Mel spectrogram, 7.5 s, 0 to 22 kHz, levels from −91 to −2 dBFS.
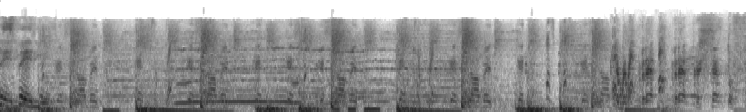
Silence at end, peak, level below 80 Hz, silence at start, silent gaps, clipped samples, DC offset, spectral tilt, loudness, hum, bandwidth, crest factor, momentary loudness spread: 0 s; -8 dBFS; -28 dBFS; 0 s; none; under 0.1%; under 0.1%; -4 dB/octave; -22 LUFS; none; 13 kHz; 14 dB; 5 LU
